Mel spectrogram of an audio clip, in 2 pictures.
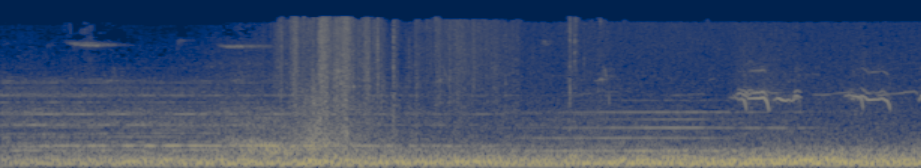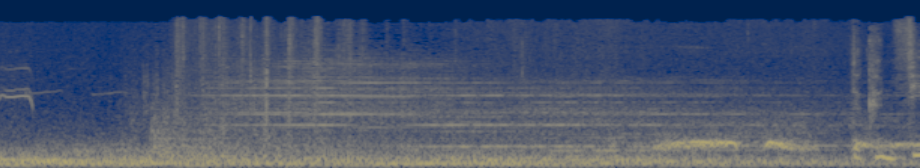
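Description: A pigeon gives short, repeated coos close by near a nest of hobby falcon chicks, set against a low rumbling background with a couple of sharp broadband bursts.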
